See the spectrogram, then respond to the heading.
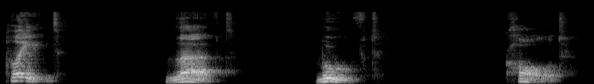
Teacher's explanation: voiced sound, like B, D, V in the end of the word, okay? We pronounce D, just D.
